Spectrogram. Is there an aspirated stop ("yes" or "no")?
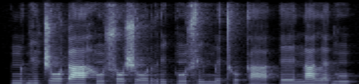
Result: yes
